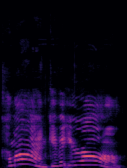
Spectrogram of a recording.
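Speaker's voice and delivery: high squeaky mouse cheering him on; high little mouse voice, urging. Acted. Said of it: "Marvin squeaks".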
